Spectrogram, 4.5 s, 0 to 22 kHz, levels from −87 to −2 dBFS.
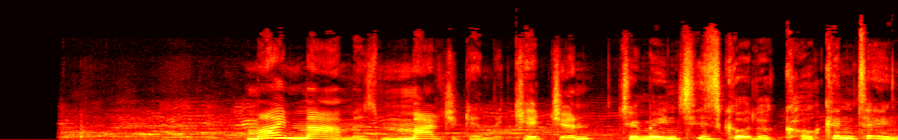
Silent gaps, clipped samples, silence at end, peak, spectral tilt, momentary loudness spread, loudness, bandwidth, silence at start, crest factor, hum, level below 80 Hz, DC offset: none; under 0.1%; 0 s; -6 dBFS; -2 dB/octave; 15 LU; -22 LUFS; 18.5 kHz; 0.3 s; 18 dB; none; -54 dBFS; under 0.1%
